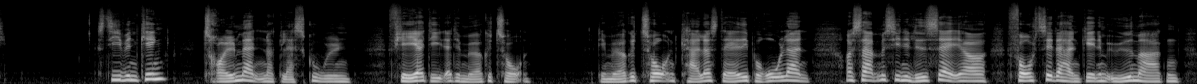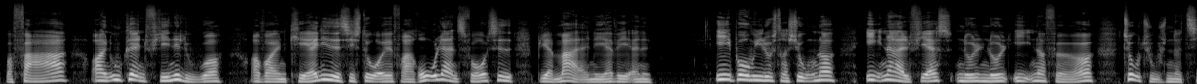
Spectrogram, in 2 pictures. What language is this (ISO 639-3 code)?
dan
